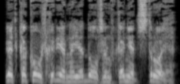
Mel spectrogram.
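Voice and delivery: put-on loud, high outraged old veteran; indignant old man. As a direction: protest indignantly like an old soldier. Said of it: "возмутился безногий".

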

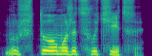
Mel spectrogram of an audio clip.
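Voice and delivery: high-pitched coaxing question; wheedling appeal; pleading. A narrator's reading. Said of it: "взмолился я".

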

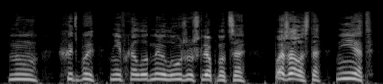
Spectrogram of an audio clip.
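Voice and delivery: high, pleading little ball voice; frightened little ball. Acted. A little ball begging mid-flight not to land in a puddle, high and pleading. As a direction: beg fate in a high little toy voice.

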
